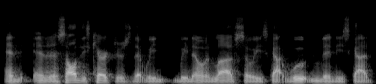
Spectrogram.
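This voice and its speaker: An American man in his sixties telling stories in casual conversation, halting and emphatic, often repeating phrases for weight. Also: extremely low pitch, fairly even intonation, dark tone. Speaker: guest, scriptwriter. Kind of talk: casual anecdotal storytelling in conversation. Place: home office, video call.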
